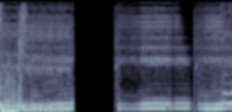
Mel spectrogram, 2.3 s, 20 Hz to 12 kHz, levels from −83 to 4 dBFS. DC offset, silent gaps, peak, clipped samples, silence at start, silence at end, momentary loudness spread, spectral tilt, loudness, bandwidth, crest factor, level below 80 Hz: under 0.1%; 0.81-1.14 s; -6 dBFS; under 0.1%; 0 s; 0 s; 13 LU; -5 dB/octave; -23 LUFS; 11.5 kHz; 16 dB; -30 dBFS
